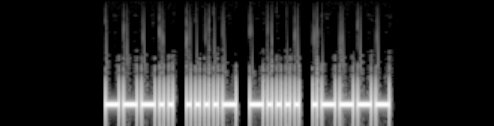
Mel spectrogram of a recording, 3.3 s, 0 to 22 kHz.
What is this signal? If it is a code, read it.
Morse code, heard as a keyed tone, about 40 wpm, 700 Hz. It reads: 8461
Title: Numbers - 4-Digit 40wpm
